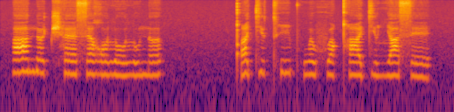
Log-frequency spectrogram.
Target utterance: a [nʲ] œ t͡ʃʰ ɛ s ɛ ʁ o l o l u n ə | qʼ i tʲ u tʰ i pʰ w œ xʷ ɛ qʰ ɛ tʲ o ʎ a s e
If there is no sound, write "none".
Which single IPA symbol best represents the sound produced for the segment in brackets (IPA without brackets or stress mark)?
n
